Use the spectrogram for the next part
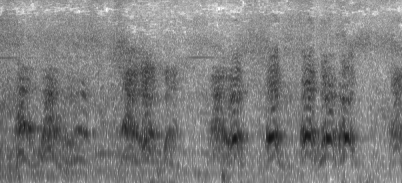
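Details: White Shiba Inu dog at home deep in the mountains, barking at a vacuum cleaner: sharp repeated barks in uneven bursts, several quick yips clustered near the end, over a steady hum.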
